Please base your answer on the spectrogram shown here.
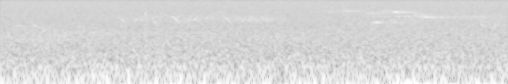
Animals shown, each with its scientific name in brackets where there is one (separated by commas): Common Yellowthroat (Geothlypis trichas), Dark-eyed Junco (Junco hyemalis), Brown Creeper (Certhia americana)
